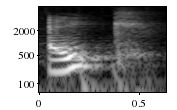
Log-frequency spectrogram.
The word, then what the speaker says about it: ache: Words like stomach and ache. The CH in all of these words is pronounced like a K sound.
